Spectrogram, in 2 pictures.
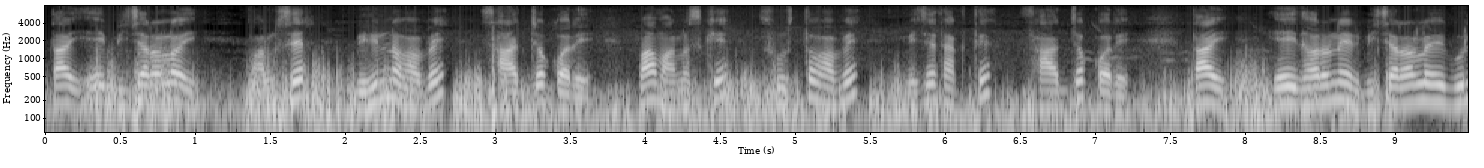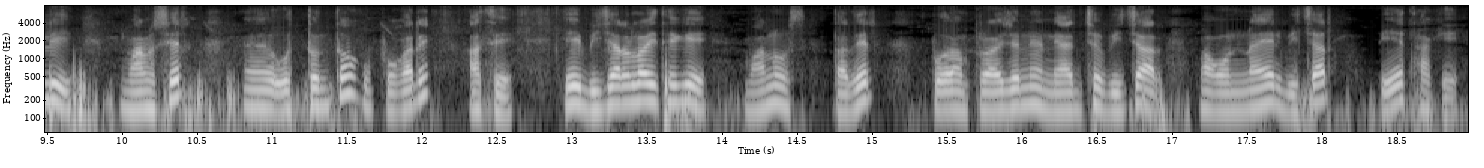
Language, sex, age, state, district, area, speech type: Bengali, male, 45-60, West Bengal, Hooghly, urban, spontaneous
